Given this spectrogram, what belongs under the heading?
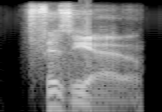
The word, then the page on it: physio: British English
